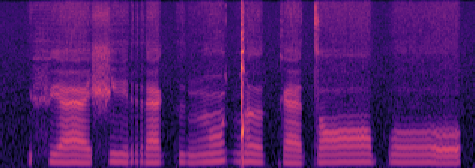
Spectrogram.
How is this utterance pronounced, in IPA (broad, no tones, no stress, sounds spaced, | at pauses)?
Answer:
fʲ æː ʃ i r æ k ɨ ŋ ɔ̃ ŋ͡ǃ əː k æ t ɔː p oː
